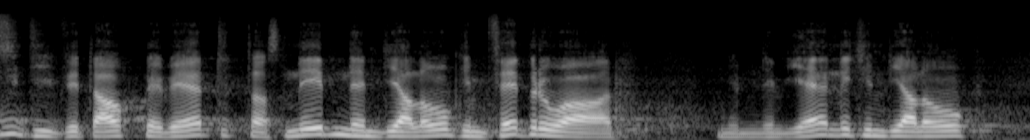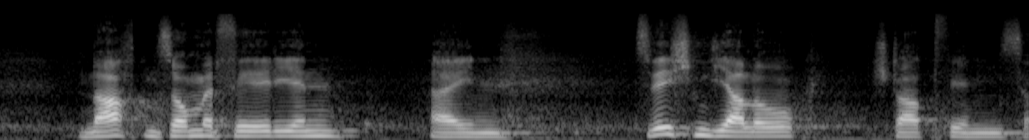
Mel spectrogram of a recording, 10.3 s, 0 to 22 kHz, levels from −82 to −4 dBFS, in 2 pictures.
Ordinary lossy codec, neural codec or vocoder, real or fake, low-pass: none; autoencoder, 48 kHz, 32 numbers a frame, DAC-VAE, trained on Japanese speech; fake; 14.4 kHz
